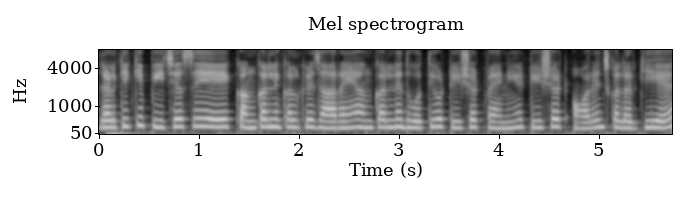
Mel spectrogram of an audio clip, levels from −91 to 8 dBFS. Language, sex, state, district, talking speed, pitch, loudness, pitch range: Hindi, female, Chhattisgarh, Balrampur, 260 wpm, 255 Hz, -15 LUFS, 240-270 Hz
